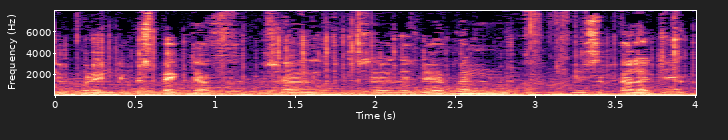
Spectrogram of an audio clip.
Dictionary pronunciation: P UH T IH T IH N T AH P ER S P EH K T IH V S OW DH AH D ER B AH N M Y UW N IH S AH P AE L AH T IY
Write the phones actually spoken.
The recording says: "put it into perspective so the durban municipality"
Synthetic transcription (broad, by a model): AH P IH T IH T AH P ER S P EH K T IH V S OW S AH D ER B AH N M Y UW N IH S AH P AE L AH T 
